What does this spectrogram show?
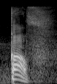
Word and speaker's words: calf: ফক, FOLK, ফক, FALK, ফক, উচ্চারণ হবে ফক। কাফ, CALF, কাফ, CALF, কাফ।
